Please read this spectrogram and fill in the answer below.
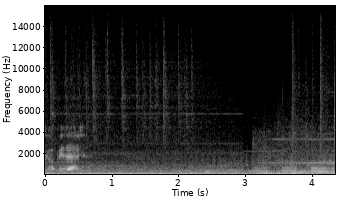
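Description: Low, steady soundtrack drone with a short voice-like burst just after the start; about three seconds in, new sustained tones enter as tense dramatic music builds.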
